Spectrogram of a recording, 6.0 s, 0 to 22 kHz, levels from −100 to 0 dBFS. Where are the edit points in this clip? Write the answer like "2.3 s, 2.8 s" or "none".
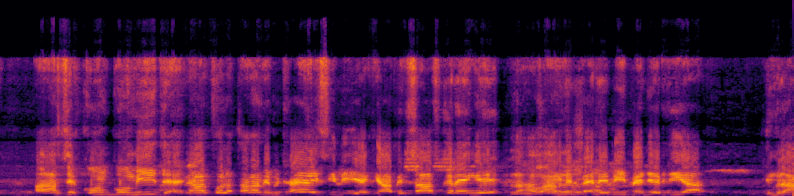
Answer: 1.4 s, 3.8 s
